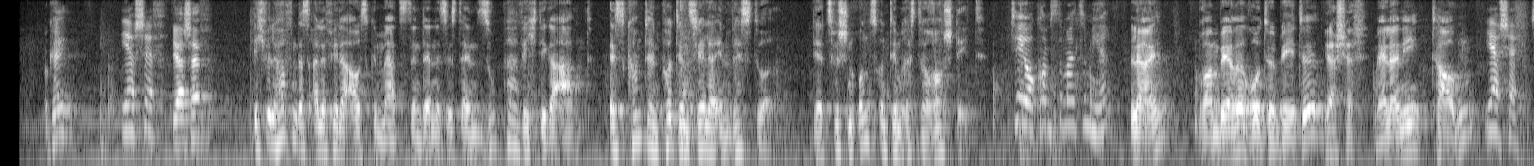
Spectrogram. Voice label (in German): Synchron, maenner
